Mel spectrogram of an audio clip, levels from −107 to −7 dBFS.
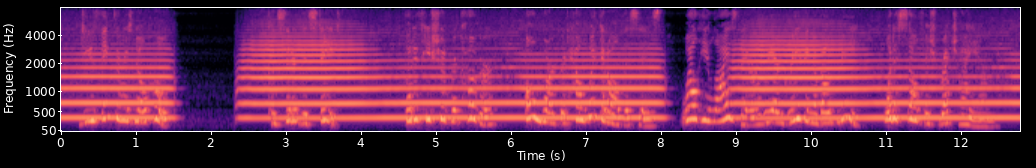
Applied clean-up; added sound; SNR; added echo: none; Trumpet; -3 dB; reverberation time 0.2 s.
